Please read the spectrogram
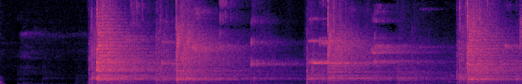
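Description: Racquetball serve and rally: about five sharp cracks of the ball off racquets and walls, each ringing on in the enclosed court, the first and loudest about a second in. A brief shoe squeak on the hardwood floor comes in the middle.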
